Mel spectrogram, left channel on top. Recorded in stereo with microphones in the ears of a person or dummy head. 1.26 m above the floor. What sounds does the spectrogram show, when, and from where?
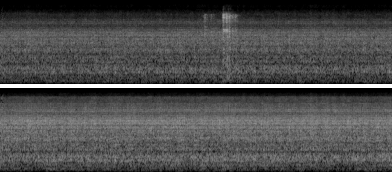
0.0 s running water: 15° right (ahead or behind), 3 m
2.0 s cutlery clinking: 55° left (ahead or behind), 1.0 m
